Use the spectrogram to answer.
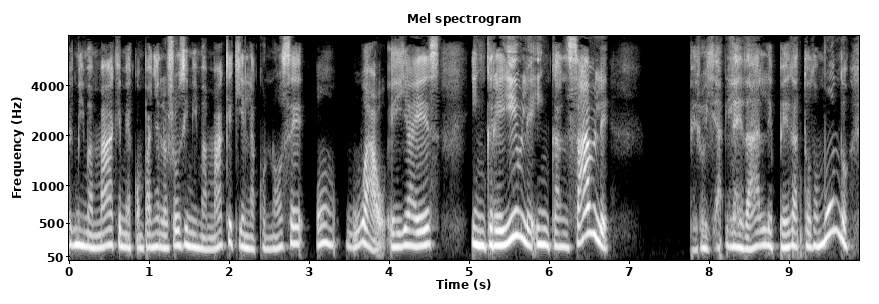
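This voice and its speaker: At a fairly slow pace, a woman with a medium-pitched, somewhat breathy voice and a dark, mellow tone speaks with ordinary pitch variation over a quiet background. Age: 50s. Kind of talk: devotional talk. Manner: casual and conversational.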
